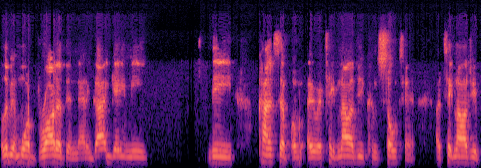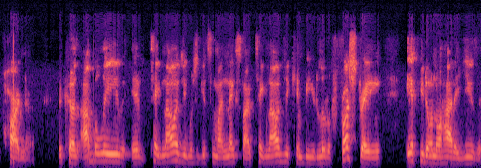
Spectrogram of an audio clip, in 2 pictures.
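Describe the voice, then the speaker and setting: A man with an American accent, fairly high pitch, an energetic tone and a fairly quick pace. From Chicago, with Alabama roots. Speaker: technology consultant, business trainer. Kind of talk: webinar presentation. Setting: video call. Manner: fast; energetic, preacher-like.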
